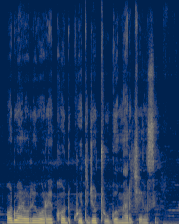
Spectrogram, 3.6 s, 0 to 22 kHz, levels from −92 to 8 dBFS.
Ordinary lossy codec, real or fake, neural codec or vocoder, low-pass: none; real; none; none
